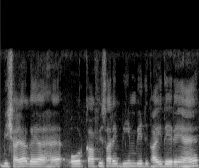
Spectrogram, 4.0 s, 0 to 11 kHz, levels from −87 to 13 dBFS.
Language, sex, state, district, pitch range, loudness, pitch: Hindi, male, Punjab, Fazilka, 145-160 Hz, -14 LUFS, 155 Hz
